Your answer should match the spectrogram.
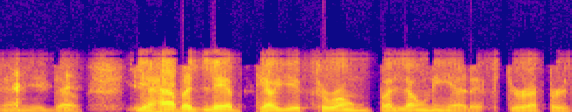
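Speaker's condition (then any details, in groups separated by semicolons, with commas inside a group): Speech impediment; cannot perform roadside sobriety test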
